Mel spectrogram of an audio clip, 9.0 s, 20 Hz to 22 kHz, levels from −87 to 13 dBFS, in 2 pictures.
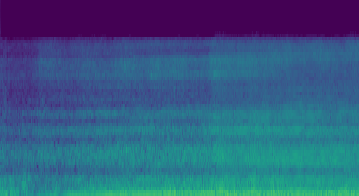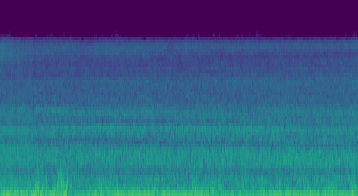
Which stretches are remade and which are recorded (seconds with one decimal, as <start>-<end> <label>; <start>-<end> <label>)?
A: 0.0-2.7 recorded; 2.7-4.9 remade; 4.9-9.0 recorded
